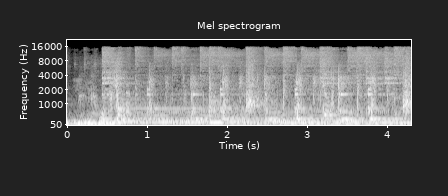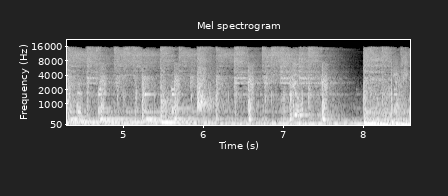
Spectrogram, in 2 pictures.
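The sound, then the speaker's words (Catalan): A dense electronic track built on a single piano chord plays continuously over a steady beat of sharp percussive hits, with a disjointed, off-beat rhythm, loud and full throughout before a brief dip near the end. “Después también lo que es la sonoridad de la pieza, la base es un, solo acorde de piano”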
